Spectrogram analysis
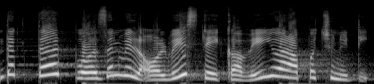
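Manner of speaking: ordinary talk, nothing marked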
